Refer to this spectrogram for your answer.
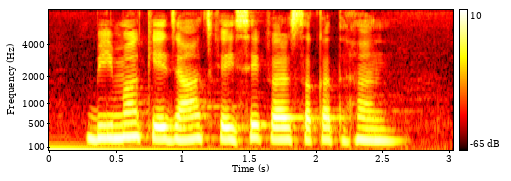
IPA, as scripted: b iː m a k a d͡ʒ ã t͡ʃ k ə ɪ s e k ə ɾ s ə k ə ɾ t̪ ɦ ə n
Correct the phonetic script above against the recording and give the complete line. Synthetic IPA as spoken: b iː m a k e d͡ʒ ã t͡ʃ k ə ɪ s e k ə ɾ s ə k ə t̪ ɦ ə n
